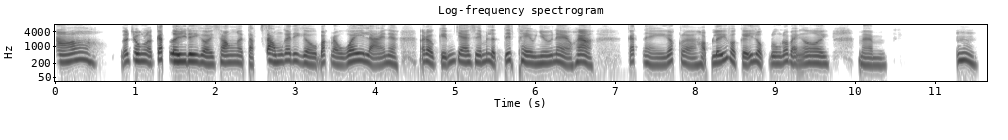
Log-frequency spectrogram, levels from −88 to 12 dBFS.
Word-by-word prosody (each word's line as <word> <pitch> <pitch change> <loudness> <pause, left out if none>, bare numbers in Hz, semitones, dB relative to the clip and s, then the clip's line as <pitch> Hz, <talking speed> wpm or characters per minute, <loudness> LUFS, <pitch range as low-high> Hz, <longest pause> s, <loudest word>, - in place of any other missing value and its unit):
À, 225 - +2 0.7
nói 225 - 0
chung 245 -2 +4
là 195 - 0
cách 275 +1 +4
ly 235 -1 +8
đi, 230 -1 +7
rồi 185 -4 +1
xong 210 +2 0
rồi 200 -2 -3
tập 175 - -4
xong 230 -3 +3
cái 255 0 +1
đi 240 -3 -3
rồi 180 -5 0
bắt 205 +1 -2
đầu 175 -3 -2
quay 240 +6 +4
lại 180 -3 0
nè, 195 -4 -2 0.3
bắt 235 - -3
đầu 220 -5 +3
kiểm 175 +6 -4
tra 215 -4 0
xem 215 +1 -2
cái 245 - -3
lịch 185 - -4
tiếp 250 +2 -1
theo 205 -6 0
thì 185 - -4
như 195 +1 -1
thế 205 - -2
nào 200 -8 -1
ha? 215 -3 +3 0.4
Cách 230 +2 -3
này 165 -4 -6
rất 225 +1 -3
là 175 -5 -4
hợp 180 - -5
lý 220 +7 +3
và - - -1
kỷ - - 0
luật 215 -6 -1
luôn 190 0 -3
đó 230 - -1
bạn 190 -5 -4
ơi, 195 -1 -2 0.4
mà 165 -4 -5 1.0
ừm. 250 -8 -2
210 Hz, 250 wpm, -23 LUFS, 185-230 Hz, 1.0 s, ly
